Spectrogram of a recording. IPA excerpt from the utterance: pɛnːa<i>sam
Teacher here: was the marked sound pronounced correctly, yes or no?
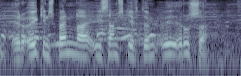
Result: yes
